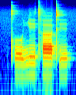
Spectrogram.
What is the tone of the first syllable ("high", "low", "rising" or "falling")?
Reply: low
